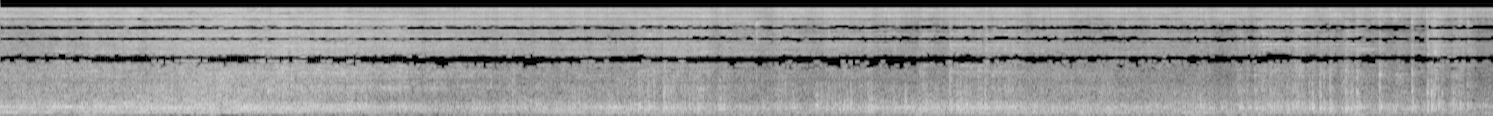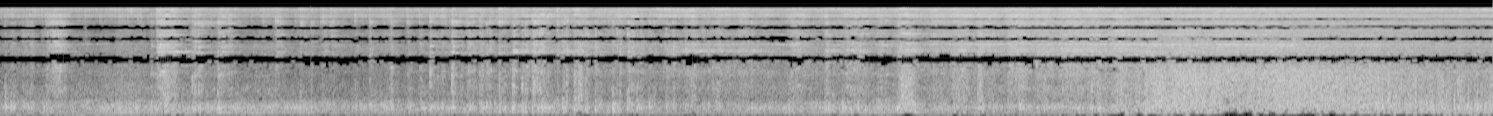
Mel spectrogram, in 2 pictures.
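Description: Freight train cars rolling past a few feet away: a steady loud rumble and rattle of steel wheels on the rails, with a few sharp clicks along the way.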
